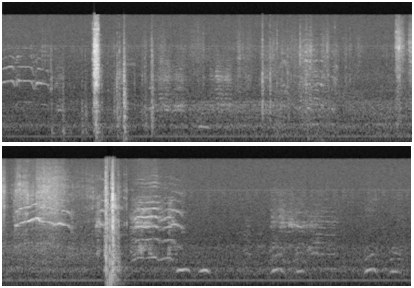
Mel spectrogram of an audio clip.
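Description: Geese honk loudly nearby.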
